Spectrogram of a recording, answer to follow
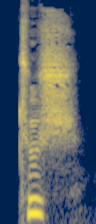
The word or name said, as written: TUSSEN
